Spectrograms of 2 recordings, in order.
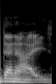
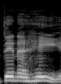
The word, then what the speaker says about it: Dennehy: It's pronounced Dennehy. Everyone says hey. It's an interesting thing. So I'm pleased you've done it. Dennehy. Dennehy. Yeah, it's not even a he, but everyone always defaults to hey.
